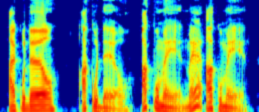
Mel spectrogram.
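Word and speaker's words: Eichwedel: e de l and he says it's pronounced i quod L so Matt I quod L hope I'm saying that right i quod l aqua del aqua del aquaman man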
